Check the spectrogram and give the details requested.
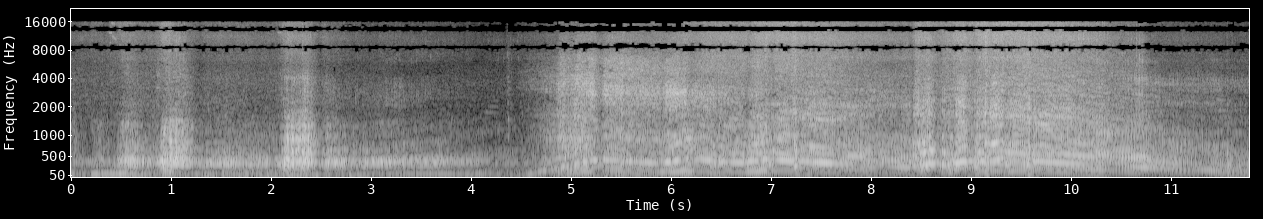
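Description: Two short, sharp engine revs about a second apart near the start. Then, from about five seconds in, a C5 Chevrolet Corvette's V8 revs up and down again and again for some six seconds.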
